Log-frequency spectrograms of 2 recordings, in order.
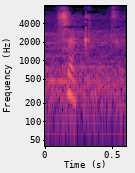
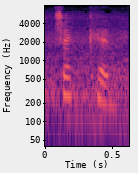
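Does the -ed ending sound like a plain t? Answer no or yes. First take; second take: yes; no. First: The ending is pronounced as a t sound. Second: The ending is not pronounced as a t sound. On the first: The speaker calls it right. "pronounced as checked" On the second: The speaker calls it wrong. "not checked"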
